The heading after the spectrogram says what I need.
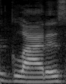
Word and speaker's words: Gwladys: Um, so I'm Forever Glattis on all social media, Instagram, YouTube, Tik Tok, Pinterest, Facebook. Yeah, everywhere. My name is spelled G W L A D Ys. The W is silent.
